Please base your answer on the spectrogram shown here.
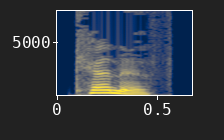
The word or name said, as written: kennith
